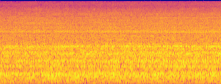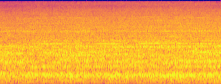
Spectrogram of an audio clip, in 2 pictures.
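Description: A handheld hair dryer rough-drying hair during a blowout roars steadily and loudly throughout, a constant airy whoosh with no pauses and no voices.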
